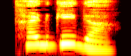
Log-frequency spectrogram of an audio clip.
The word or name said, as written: ಕಾಡಕಾಗೆ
